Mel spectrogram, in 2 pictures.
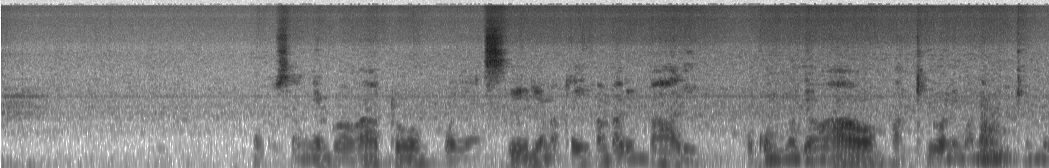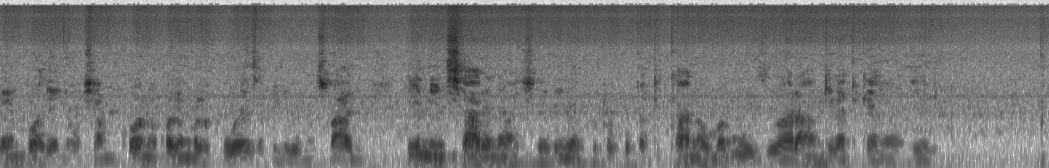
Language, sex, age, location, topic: Swahili, male, 25-35, Dar es Salaam, education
